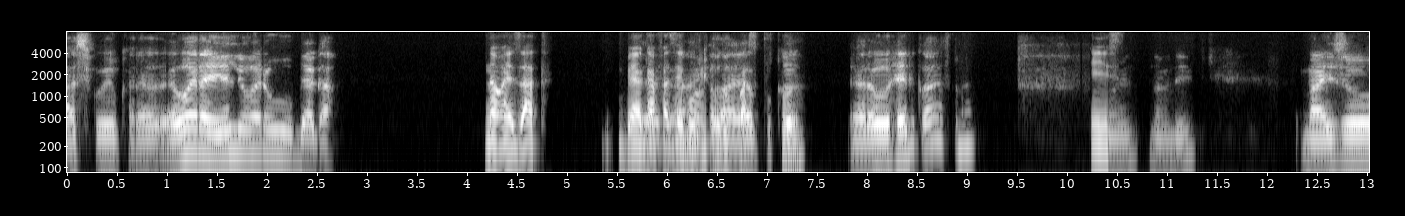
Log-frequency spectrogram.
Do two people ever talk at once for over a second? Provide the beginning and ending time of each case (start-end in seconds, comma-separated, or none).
5.7-7.4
